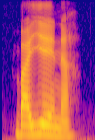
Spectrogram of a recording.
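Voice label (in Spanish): "ballena", Spanish, female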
